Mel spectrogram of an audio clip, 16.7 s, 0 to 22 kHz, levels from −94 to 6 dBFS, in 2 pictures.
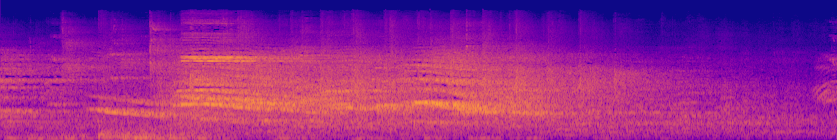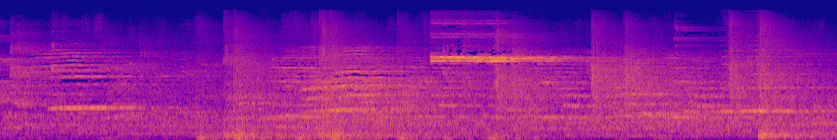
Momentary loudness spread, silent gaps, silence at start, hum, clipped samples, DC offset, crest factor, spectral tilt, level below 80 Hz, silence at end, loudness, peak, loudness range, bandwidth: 22 LU; none; 0 s; none; under 0.1%; under 0.1%; 20 dB; -2 dB/octave; -50 dBFS; 0 s; -23 LUFS; -6 dBFS; 16 LU; 16.5 kHz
